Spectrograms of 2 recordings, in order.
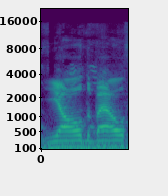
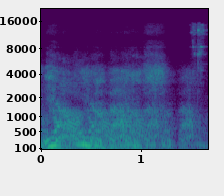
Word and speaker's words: Yaldabaoth: That was a lot more syllables than that. I don't know, I think that's... No, it should be something like Yaldabouth. The god of control, Yaldabaoth. Oh yeah, I was exactly right, Yaldabouth. Except the first thing you said was not Yaldabaoth. I'm Because pretty it was only sure two. it was. The first thing you said was 2 syllables.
